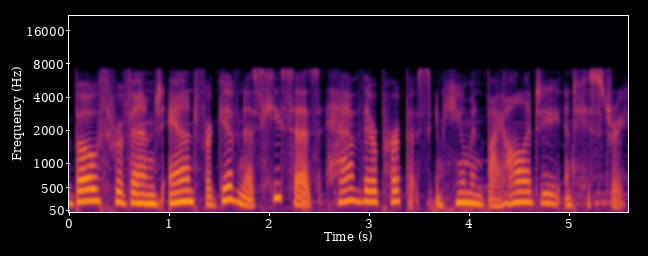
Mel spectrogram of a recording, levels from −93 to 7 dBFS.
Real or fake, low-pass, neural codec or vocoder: real; 7.2 kHz; none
